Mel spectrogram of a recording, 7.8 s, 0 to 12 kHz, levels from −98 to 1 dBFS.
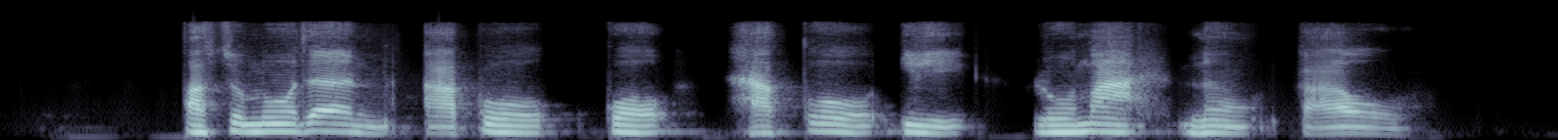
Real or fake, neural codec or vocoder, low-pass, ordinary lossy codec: fake; codec, 16 kHz, 1 kbps, X-Codec, HuBERT features, trained on general audio; 7.2 kHz; AAC, 64 kbps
